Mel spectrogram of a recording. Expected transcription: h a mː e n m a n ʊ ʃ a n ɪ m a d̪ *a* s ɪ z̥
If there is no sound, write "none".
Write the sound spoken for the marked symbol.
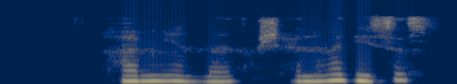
e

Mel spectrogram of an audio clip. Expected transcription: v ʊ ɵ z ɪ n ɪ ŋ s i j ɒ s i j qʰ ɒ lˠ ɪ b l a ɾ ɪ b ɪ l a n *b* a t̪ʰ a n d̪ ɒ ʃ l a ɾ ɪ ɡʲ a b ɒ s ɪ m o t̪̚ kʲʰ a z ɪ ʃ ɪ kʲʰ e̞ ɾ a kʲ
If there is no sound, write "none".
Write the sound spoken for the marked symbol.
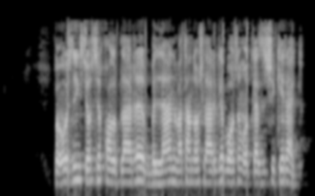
v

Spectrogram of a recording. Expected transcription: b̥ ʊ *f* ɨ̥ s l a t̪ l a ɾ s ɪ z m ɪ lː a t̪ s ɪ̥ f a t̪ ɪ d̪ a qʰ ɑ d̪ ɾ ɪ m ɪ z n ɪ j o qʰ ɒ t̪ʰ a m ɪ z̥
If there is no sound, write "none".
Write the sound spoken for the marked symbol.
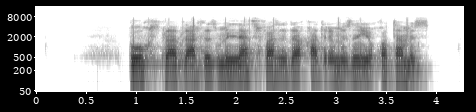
χ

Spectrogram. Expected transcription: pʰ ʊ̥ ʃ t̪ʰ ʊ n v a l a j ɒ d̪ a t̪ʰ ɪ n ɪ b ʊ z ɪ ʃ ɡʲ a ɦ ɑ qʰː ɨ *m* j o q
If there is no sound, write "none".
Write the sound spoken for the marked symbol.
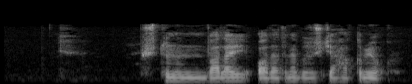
m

